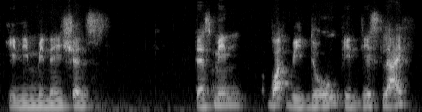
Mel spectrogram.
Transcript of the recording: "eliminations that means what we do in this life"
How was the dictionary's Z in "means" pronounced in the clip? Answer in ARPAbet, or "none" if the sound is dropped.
none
